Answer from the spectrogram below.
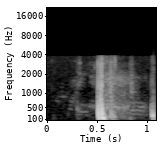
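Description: A sudden, forceful sneeze bursts out of near-silence and trails off quickly, and a second sharp burst cuts in right at the end.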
